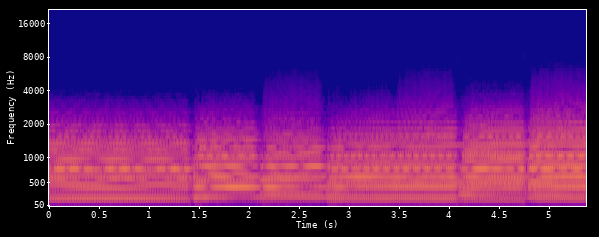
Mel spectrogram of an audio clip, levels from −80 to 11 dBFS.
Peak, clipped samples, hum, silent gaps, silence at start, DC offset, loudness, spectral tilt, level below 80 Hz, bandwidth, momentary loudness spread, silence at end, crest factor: -6 dBFS; under 0.1%; none; none; 0 s; under 0.1%; -23 LUFS; -8 dB/octave; -70 dBFS; 6.8 kHz; 3 LU; 0 s; 16 dB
